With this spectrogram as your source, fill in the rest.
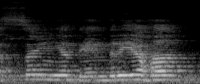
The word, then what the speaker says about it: संयतेन्द्रियः: अगर हम नियम के हिसाब से जाएंगे तो य जब आएगा अनुस्वार के बाद, तो उसका उच्चारण अनुस्वार का होगा म। लेकिन हम लोग, मैंने कैसे चयन किया था? संयतेन्द्रिय, संयम जैसे हम बोलते ना, संयम, ऐसे संयतेन्द्रिय मैंने किया था।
